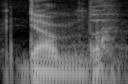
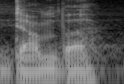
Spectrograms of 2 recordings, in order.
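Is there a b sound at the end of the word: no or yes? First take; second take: no; yes. First: The word ends in m, no b sound. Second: The word ends with an audible b sound. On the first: The speaker calls it right. "just like the B is silent" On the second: The speaker calls it wrong. "You don't say dumba"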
